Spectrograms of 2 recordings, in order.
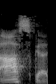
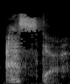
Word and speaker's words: Asuka: It's not Asuka, it's Asuka. Just like Triple H was Triple H.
